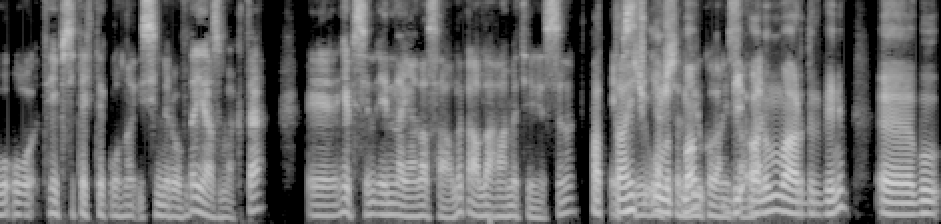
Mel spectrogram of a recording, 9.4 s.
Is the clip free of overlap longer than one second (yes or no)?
no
